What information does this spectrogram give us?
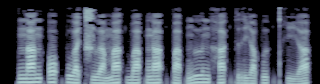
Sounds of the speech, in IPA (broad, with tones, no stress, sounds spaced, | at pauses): n a˥˩ n ʔ ɔ˥˩ ʔ p u˧ a̯ t͡ɕ ɯ˨˩ a̯ m a˥˩ t̚ b a˦˥ p̚ ŋ a˥˩ ʔ p a˨˩ p̚ ŋ ɯː˥˩ n h a˥˩ k̚ p r i˧ a̯ p ɯ˥˩ k̚ pʰ i˩˦ a̯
